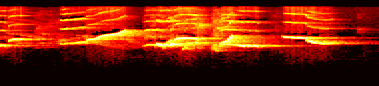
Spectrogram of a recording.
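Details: Oriental magpie-robin with a strange song resembling a lovebird, used to get other birds singing: long smooth whistles sliding up and down, blended with fainter high overtones, in one flowing phrase.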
